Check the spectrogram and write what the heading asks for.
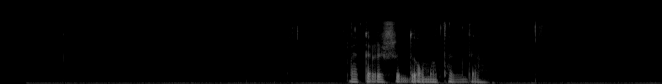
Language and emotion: Russian, neutral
